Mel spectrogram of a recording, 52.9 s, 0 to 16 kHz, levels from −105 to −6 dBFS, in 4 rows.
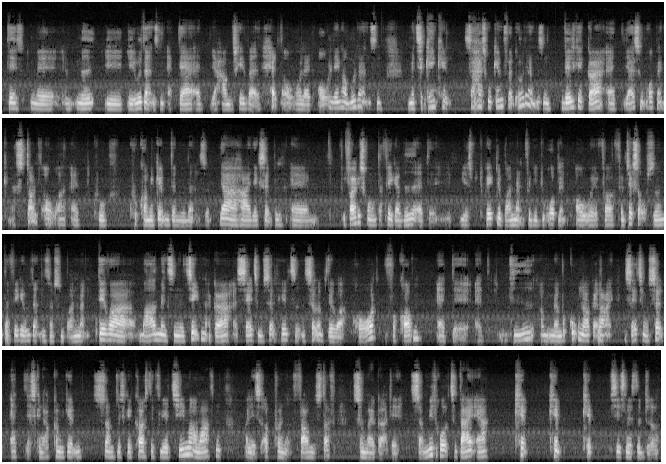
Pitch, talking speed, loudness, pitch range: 125 Hz, 180 wpm, -27 LUFS, 120-145 Hz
